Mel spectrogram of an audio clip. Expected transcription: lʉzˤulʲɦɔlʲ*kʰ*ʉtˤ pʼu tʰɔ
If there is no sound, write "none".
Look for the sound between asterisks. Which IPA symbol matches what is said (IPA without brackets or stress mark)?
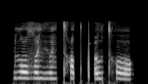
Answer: tʰ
